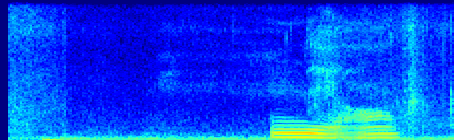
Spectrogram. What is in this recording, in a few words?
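"bu4", Mandarin Chinese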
